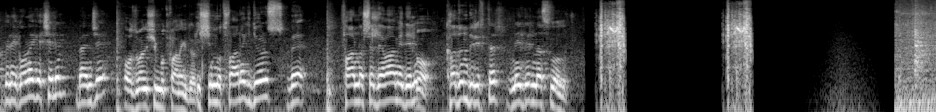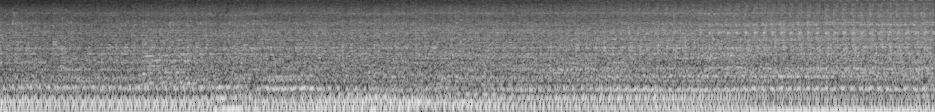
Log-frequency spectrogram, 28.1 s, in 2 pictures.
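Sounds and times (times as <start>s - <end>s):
car engine idling: 13.5s - 28.0s.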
